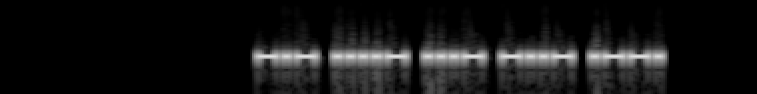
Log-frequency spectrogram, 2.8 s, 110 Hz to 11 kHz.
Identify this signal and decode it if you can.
Morse code, heard as a keyed tone, about 53 wpm, 700 Hz. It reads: K4VXP
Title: USA Call Signs - 5 Characters - 4x Character Spacing - 50wpm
